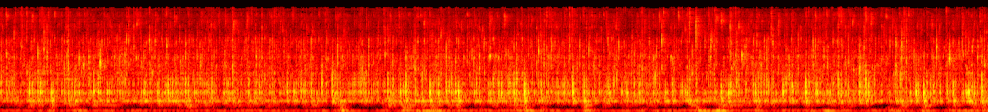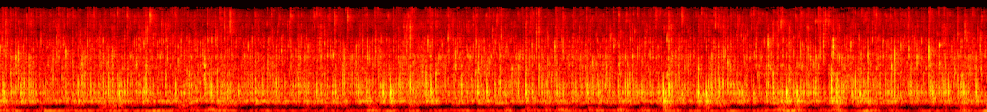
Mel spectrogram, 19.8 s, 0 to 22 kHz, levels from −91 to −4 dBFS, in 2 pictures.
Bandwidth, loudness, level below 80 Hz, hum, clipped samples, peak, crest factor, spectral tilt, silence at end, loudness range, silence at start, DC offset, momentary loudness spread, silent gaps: 17 kHz; -31 LUFS; -52 dBFS; none; under 0.1%; -6 dBFS; 26 dB; -1.5 dB/octave; 0 s; 2 LU; 0 s; under 0.1%; 4 LU; none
